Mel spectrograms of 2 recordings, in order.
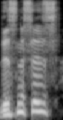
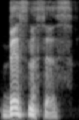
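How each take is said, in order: First: The s sounds are clear and crisp. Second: The s sounds are lisped, tongue between teeth. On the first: "instead of businesses" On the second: "I had a lisp. ... I would say businesses"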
